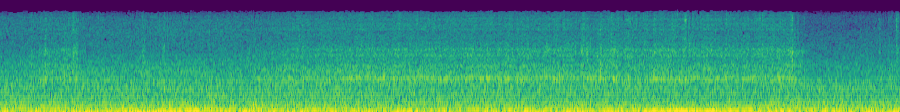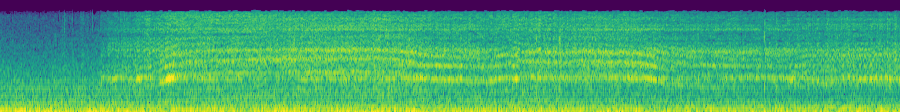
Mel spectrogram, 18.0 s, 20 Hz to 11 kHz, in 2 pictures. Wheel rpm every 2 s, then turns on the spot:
10, 30, 40, 40, 10, 130, 150, 140, 90.
none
